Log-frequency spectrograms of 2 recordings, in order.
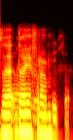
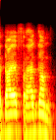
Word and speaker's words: diaphragm: otherwise you will say diaphragam but the g is silent so you say tire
